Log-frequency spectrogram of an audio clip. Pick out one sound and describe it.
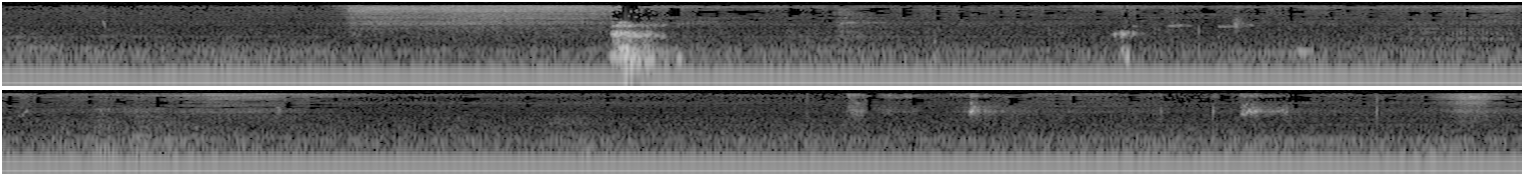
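A suction tube hisses steadily.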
